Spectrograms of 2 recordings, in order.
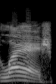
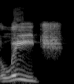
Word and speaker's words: Loesch: Chris lotion I know people have said they pronounce it lash but actually some people have said they ought to pronounce it leech so I'm gonna pronounce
